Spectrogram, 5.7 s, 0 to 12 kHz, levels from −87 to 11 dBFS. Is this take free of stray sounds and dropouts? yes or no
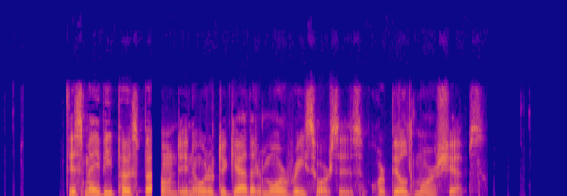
no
